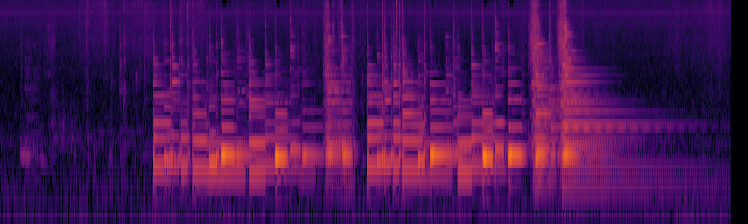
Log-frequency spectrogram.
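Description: Baritone ukulele played solo: after a few faint notes, a short melodic passage of plucked notes and chords starts about three seconds in. It ends with a strummed chord that rings out and slowly fades.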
